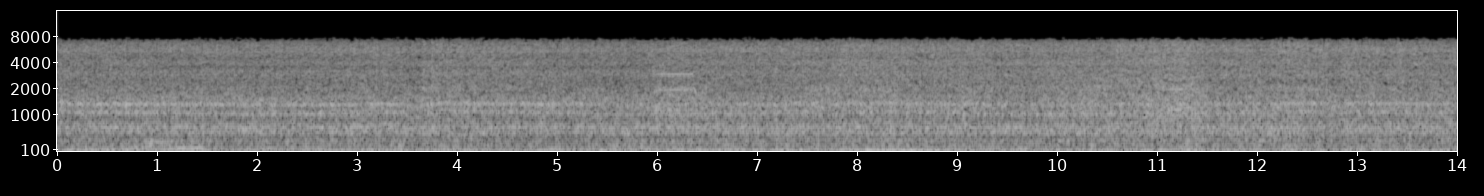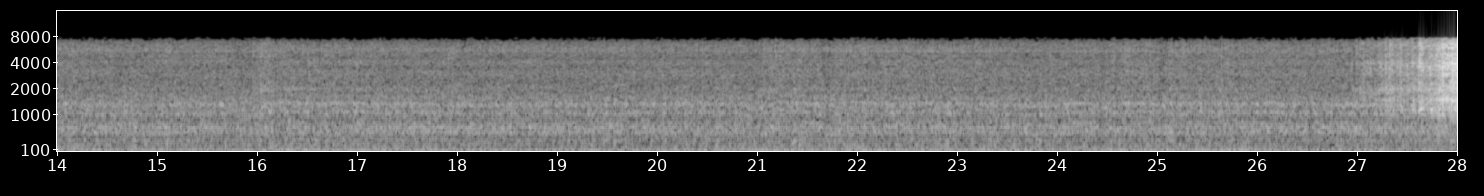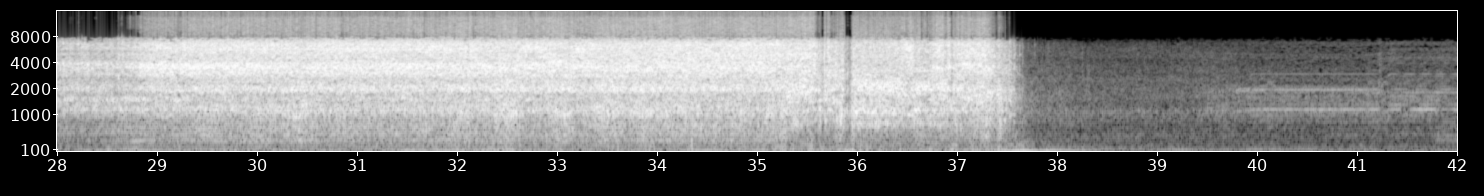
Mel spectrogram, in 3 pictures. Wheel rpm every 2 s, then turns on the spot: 0, 0, 20, 100, 90, 110, 0, 0, 0, 0, 0, 0, 0, 0, 0, 150, 70, 60, 0, 40, 300.
8-10 32-34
